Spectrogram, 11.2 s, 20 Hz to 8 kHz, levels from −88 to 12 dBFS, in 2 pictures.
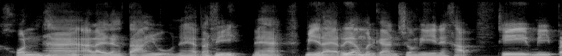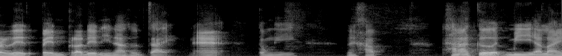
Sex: male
